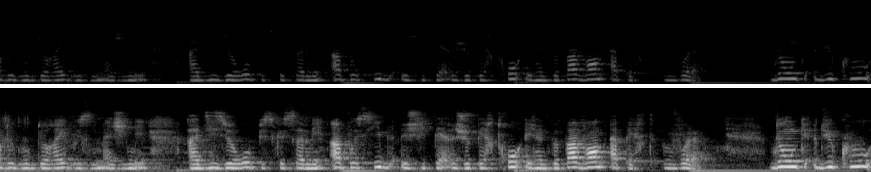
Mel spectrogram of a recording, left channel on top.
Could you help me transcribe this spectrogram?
de boucles d'oreilles, vous imaginez, à 10 € puisque ça m'est impossible, je perds trop et je ne peux pas vendre à perte. Voilà. Donc du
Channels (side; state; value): left; quieter; 29.2 dB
